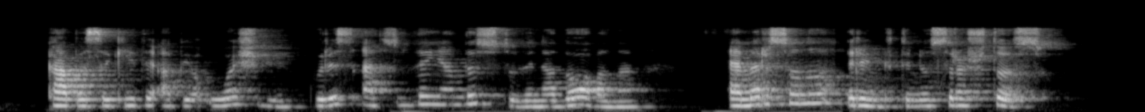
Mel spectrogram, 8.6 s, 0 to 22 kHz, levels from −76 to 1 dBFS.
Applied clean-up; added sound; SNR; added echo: neural mask model Resemble Enhance denoiser.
